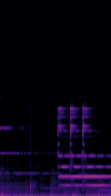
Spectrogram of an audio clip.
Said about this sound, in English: Like, subscribe, hit that notification bell.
